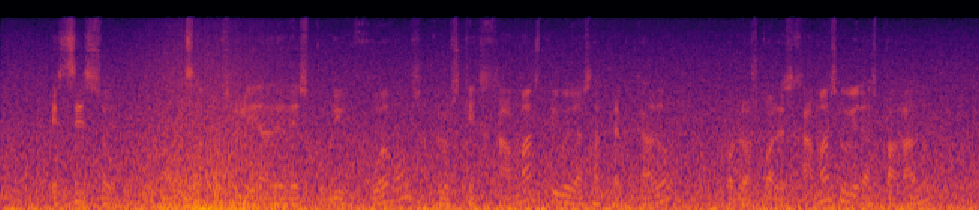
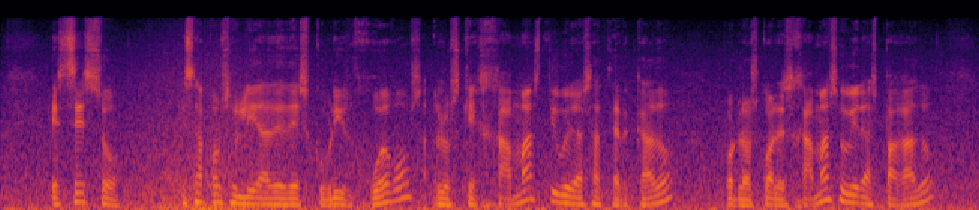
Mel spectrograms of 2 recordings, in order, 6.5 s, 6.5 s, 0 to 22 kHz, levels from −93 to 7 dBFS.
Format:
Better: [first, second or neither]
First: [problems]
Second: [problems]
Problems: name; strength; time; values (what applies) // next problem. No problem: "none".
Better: second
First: wind noise on the microphone; heavy; 1 dB above the speech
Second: wind noise on the microphone; occasional gusts; 10 dB below the speech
